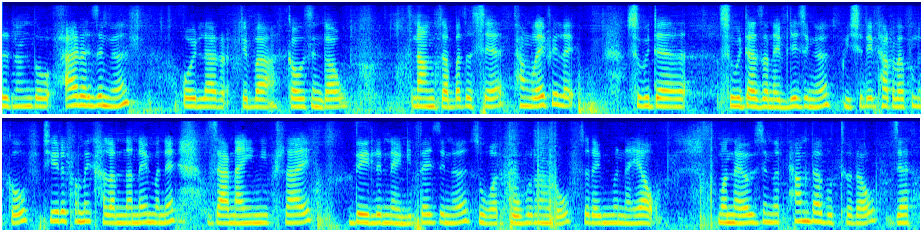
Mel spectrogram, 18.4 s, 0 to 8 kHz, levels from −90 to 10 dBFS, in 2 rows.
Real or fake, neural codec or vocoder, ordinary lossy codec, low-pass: fake; codec, 16 kHz, 0.7 kbps, FocalCodec; MP3, 48 kbps; 7.2 kHz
